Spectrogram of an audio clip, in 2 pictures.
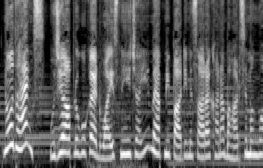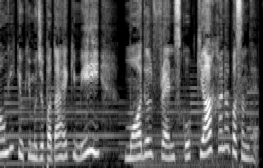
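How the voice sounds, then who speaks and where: A woman's voice: fairly high pitch, animated, quick pace, darkish tone, faint music behind, lightly acted. A woman playing a snobbish modern young sister-in-law who sprinkles English into her speech. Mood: dismissive.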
